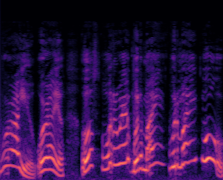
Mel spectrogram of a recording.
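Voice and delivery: high, incredulous questions; a hint of accent-tinged confusion, pitched high; mock bewildered. Host replaying his own baffled questions to the caller, mock bewildered. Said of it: "So I said".

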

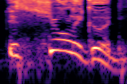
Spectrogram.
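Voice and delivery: lightly hammed-up British gentleman; mock British accent. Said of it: "you read it in his accent".

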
